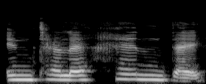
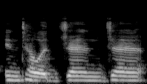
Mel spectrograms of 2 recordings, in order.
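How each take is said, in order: First: The G is said as a soft, breathy sound. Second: The G is said as a hard stop sound. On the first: The speaker calls it right. "it's he down here" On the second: The speaker calls it wrong. "with a hard G sound"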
